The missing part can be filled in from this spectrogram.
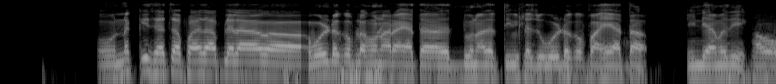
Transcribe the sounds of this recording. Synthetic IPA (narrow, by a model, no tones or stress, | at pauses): ɦonəkːiːt͡sjat͡safajd̪aːpljalaʋəlɖəkəplaɦoɽ̃aɾaɦeat̪ad̪onɦəd͡zaɾt̪iːʋiʂlad͡zoʋəlɖəkəpaɦeat̪a | iɳɖijaməd̪ʱjeɦ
